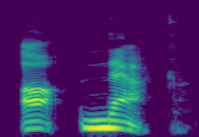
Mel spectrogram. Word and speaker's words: knack: Knack. So the first word again? Knock. The second word? Knack. They are not homophones.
